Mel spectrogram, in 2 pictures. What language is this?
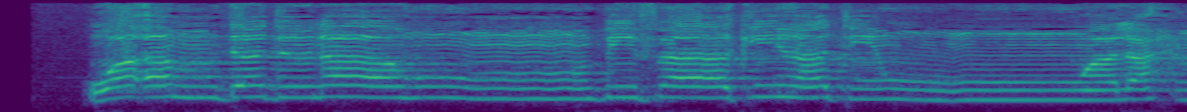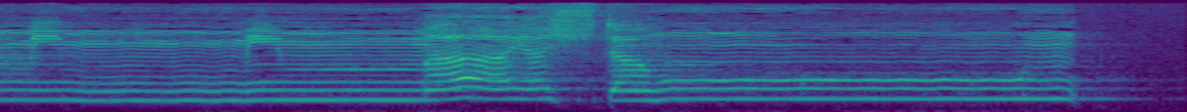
Arabic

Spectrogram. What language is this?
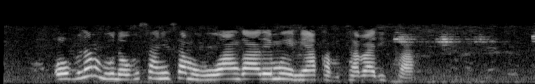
Ganda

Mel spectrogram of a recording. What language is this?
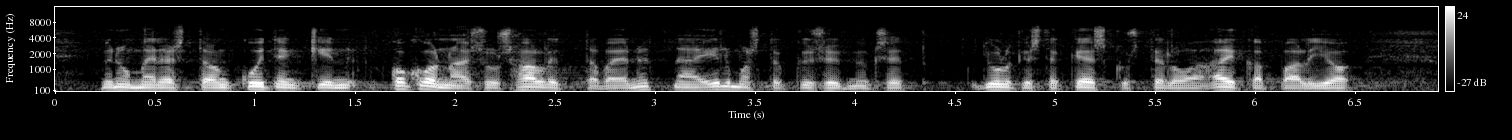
Finnish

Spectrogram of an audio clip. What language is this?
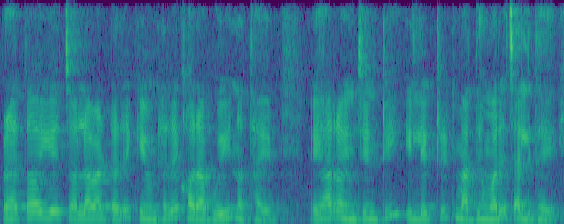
Odia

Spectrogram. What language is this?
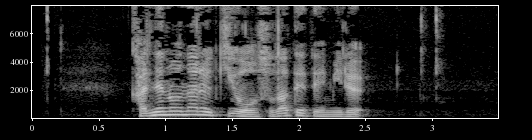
Japanese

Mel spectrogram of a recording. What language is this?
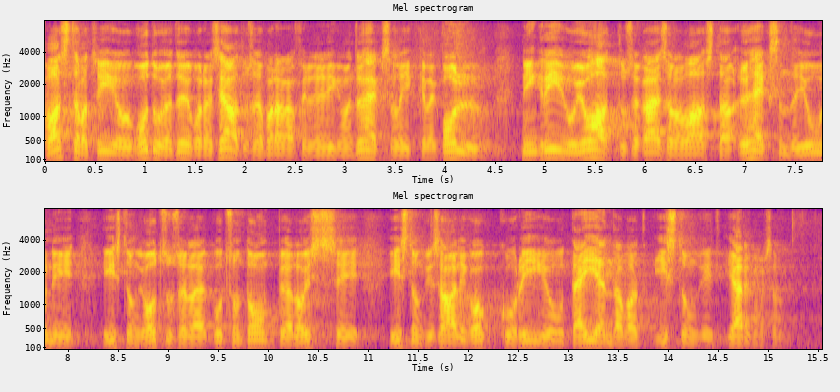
Estonian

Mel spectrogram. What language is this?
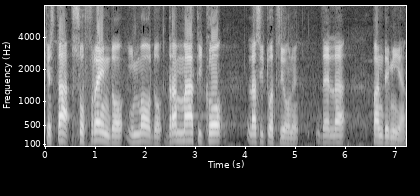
Italian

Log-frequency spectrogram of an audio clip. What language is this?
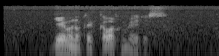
Japanese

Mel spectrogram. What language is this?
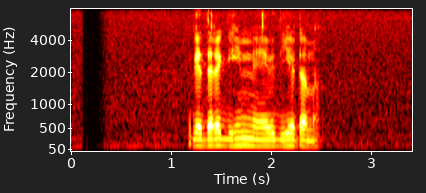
Sinhala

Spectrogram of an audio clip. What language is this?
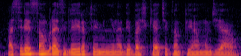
Portuguese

